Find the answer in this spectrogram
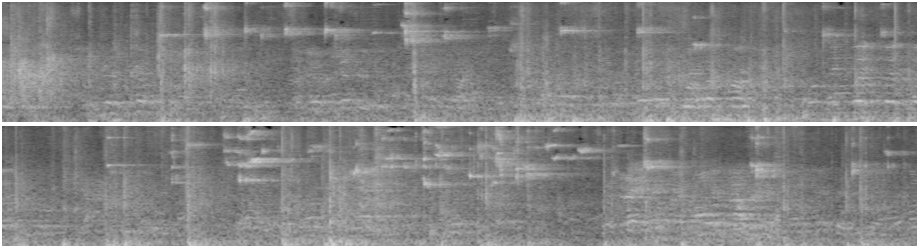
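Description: Basketball game on a hardwood gym floor: the ball being dribbled and bounced, short high sneaker squeaks, and players and spectators calling out indistinctly, all echoing in the hall.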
